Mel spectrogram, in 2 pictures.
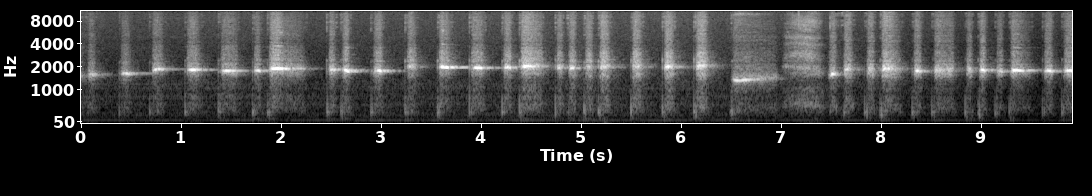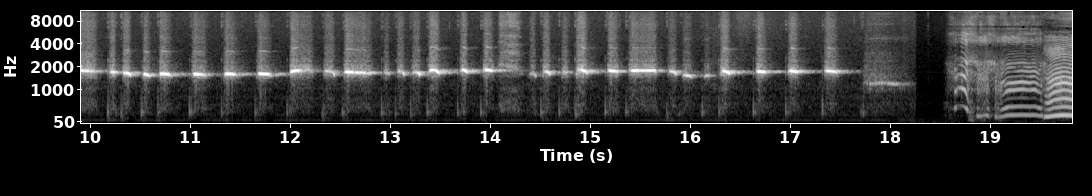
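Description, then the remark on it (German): A person whistles a steady melody for nearly twenty seconds, the tone clear with short rhythmic pulses, ending with a brief voice-like sound at the very end. “diese Melodie, die kenne ich.”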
